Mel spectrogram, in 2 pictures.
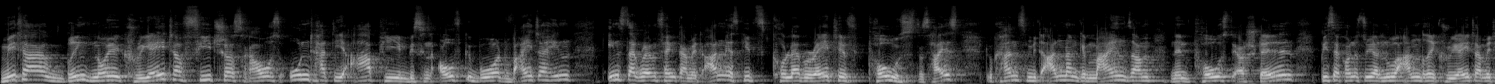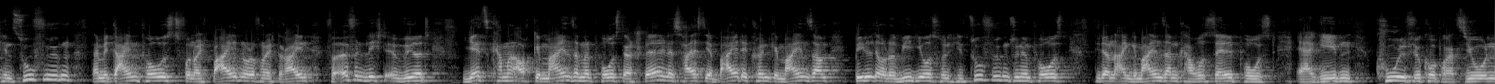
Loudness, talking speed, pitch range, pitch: -21 LUFS, 165 wpm, 150-185 Hz, 165 Hz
